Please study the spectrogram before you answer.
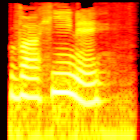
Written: vahine

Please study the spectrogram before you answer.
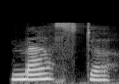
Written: masto

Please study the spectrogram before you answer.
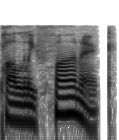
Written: polyphonic

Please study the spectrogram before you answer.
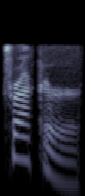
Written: trucker

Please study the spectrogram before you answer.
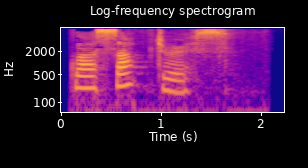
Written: glossopteris

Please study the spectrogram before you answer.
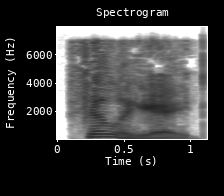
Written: filiate

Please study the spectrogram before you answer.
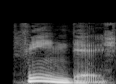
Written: fiendishness

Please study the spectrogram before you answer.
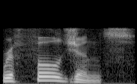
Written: refulgence

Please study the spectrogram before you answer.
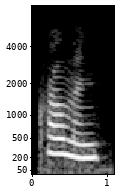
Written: chromon

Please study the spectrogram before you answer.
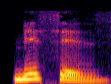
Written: Mrs

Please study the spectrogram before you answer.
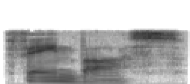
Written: fynbos

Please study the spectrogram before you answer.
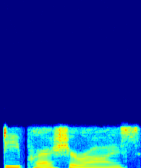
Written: depressurize

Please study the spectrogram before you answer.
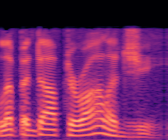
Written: lepidopterology

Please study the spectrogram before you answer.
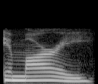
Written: Imari

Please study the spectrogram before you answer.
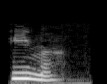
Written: hema

